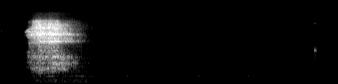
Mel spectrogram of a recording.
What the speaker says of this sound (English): let us take a deep breath in through the nose, and this time just completely empty out the body of breath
